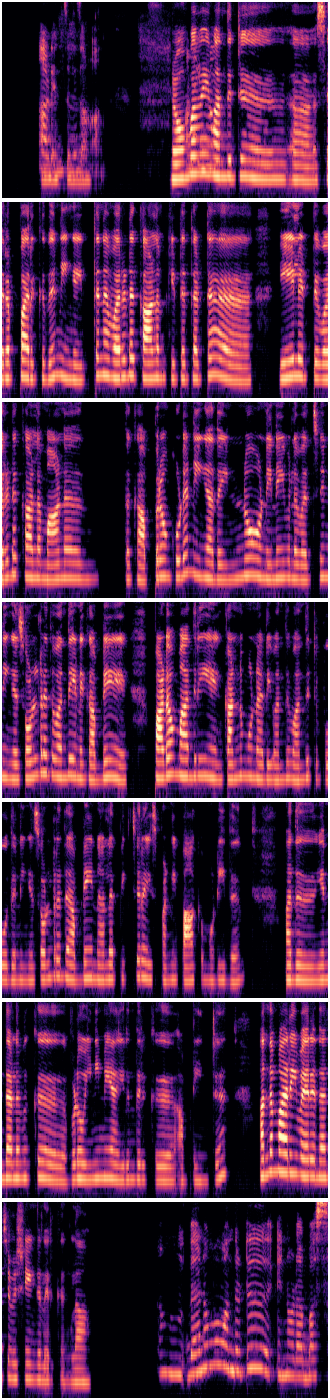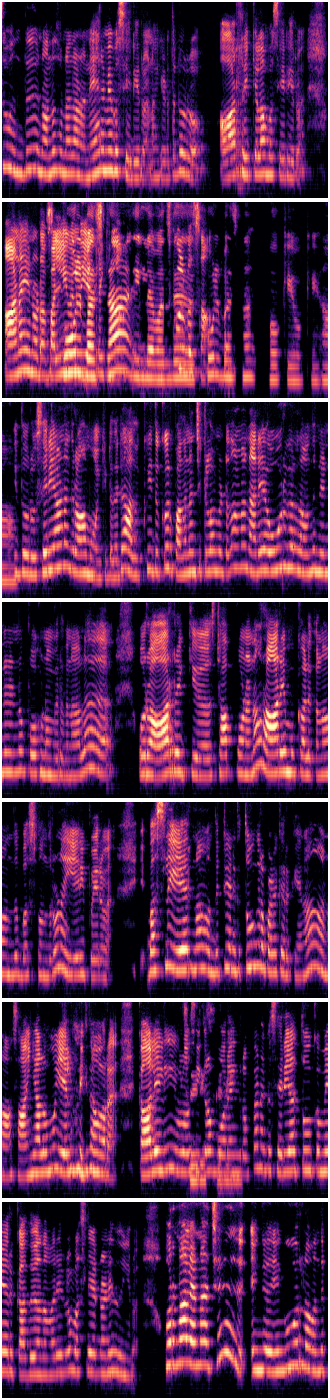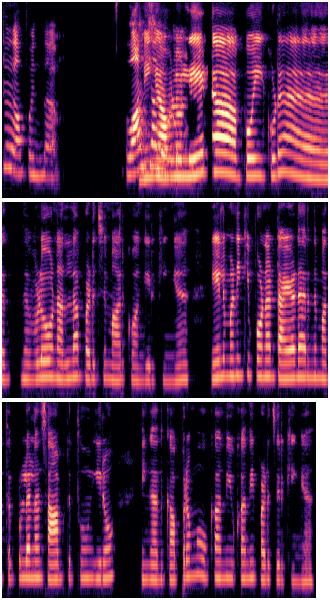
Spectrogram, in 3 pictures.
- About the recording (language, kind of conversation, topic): Tamil, podcast, காலப்போக்கில் மேலும் இனிமையாகத் தோன்றத் தொடங்கிய நினைவு எது?
- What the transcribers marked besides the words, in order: laughing while speaking: "அப்டின்னு சொல்லி சொல்வாங்க"; in English: "பிக்சரைஸ்"; other noise; laughing while speaking: "நான் சாயங்காலமும் ஏழு மணிக்கு தான் வரேன்"; anticipating: "ஒரு நாள் என்னாச்சு"; drawn out: "கூட"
